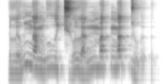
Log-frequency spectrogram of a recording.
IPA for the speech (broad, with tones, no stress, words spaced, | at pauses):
lə˨˦wna˧ŋɣu˧ə̯ t͡ɕo˨˦la˨˦nma˦˥t̚ ŋa˦˥t̚zṵ˧˨ə̯ʔ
